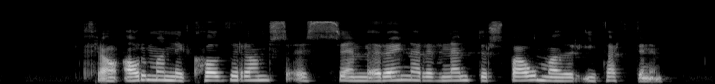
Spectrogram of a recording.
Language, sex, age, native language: Icelandic, female, 50-59, Icelandic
